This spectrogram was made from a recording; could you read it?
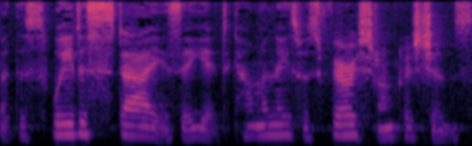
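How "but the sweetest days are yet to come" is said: normal talking voice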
